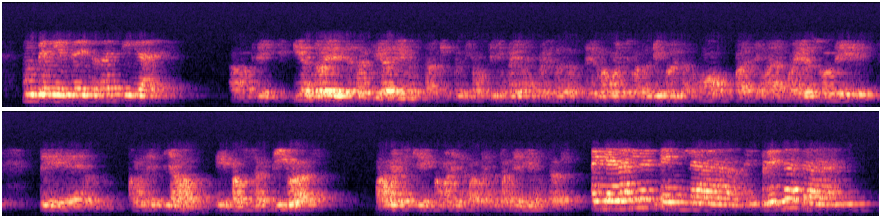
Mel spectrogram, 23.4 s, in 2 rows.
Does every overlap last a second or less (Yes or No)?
Yes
